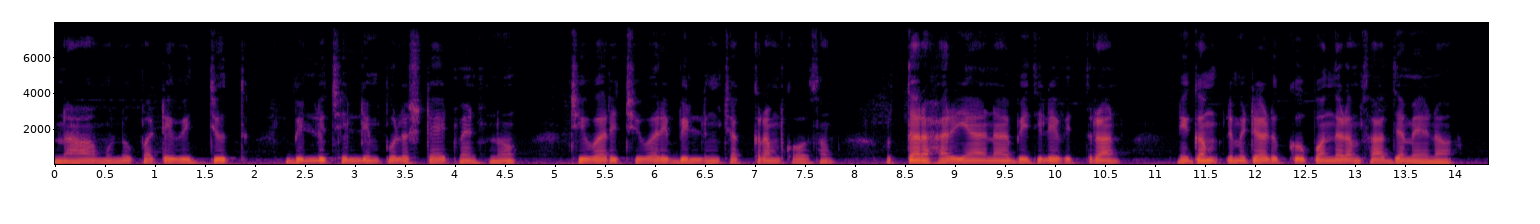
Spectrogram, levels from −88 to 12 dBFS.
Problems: constant background noise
